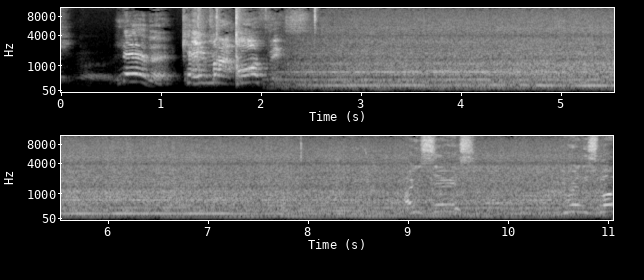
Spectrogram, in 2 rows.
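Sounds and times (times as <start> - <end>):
car engine humming: 2.1 - 11.0.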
